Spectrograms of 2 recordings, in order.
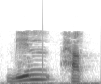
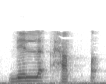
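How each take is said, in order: First: Slow بالحق with a smooth, unbounced ل; still lam. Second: Slow بالحق with an echo breaking after the ل; bouncing lam. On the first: Teacher gives the correction, still lam in بالحق. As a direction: hold the ل of بالحق cleanly into ح. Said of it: "إنما قل". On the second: Teacher shows what not to say, bouncing lam. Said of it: "فلنحذر من قلقلة اللام". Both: Shown as a demonstration.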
